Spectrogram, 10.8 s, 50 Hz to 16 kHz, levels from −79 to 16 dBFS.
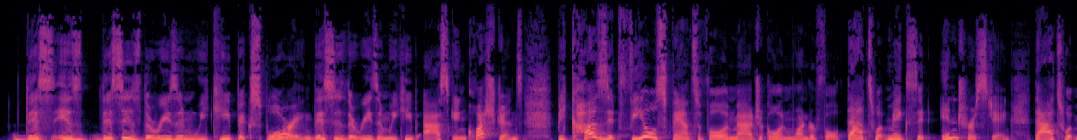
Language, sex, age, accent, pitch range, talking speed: English, female, 30-49, American, 175-240 Hz, 180 wpm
